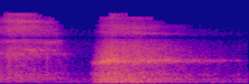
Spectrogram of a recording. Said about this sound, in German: Ab jetzt einfach mal einatmen und dann eine Minute Ruhe. Ihr dürft auch atmen, ihr müsst ja eine Minute nicht einfach dann anhalten, ja.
